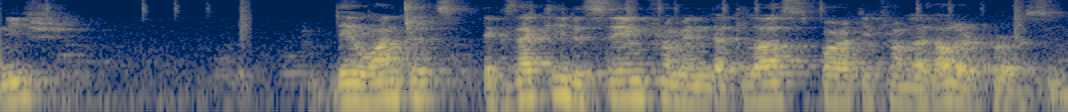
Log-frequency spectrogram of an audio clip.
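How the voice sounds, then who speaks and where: A man with a Belgian accent talks at a fairly quick pace, medium in pitch, with fairly even intonation. There is noticeable background noise and audible room echo. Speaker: manager of a music label, former chef. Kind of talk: interview. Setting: by the sea, in open ruins. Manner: halting, self-correcting.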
